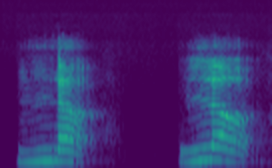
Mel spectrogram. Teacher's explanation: So lateral, which means air flows around the sides of the tongue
